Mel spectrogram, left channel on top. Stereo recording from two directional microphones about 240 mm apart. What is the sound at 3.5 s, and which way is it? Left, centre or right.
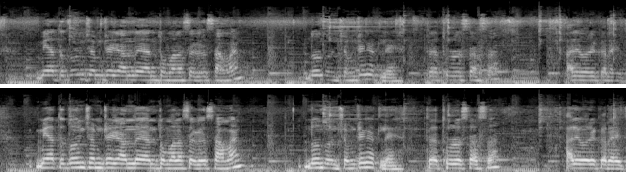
Speech, right.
